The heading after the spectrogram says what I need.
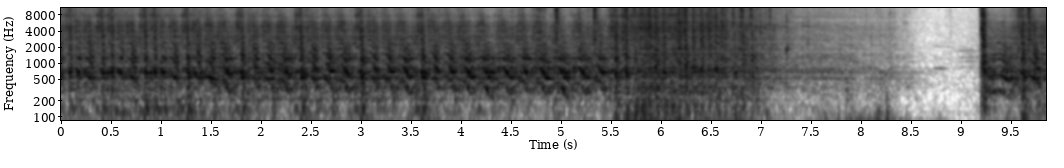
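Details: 1969 Renault 16 petrol, not run in years, external fuel supply, second try with starting spray and the original HT lead refitted: starter churns seven seconds with odd weak firings, stops, retries; never catches, owner suspects only one cylinder firing.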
